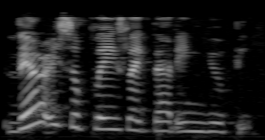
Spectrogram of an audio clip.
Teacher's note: The first pitch accent on a place is noticeably higher than the first accent on ye in the prior intonation phrase. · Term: high onset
